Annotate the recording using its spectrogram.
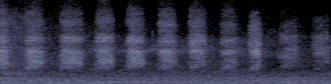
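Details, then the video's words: Lip calls of a fox squirrel perched on a Monterey pine in Del Monte Forest, California, a steady series of airy, sputtering bursts about twice a second over a soft background hiss. "Fox squirrel makes lip "calls""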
